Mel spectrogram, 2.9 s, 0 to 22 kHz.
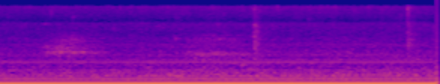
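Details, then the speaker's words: Pondmaster AP 20 air pump after rebuild: steady, even low hum with faint soft pulsing, no rattle or buzz; quieter than before, and the owner thinks the earlier noise meant a broken diaphragm. "we got the old pawn master ap 20 up there running just as good as new again it's even quieter because it buyer friends probably been broken for a while that's why it got noisy"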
